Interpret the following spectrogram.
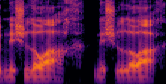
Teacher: it's a vocalic glide into that guttural in order to get that ah sound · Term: furative patak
